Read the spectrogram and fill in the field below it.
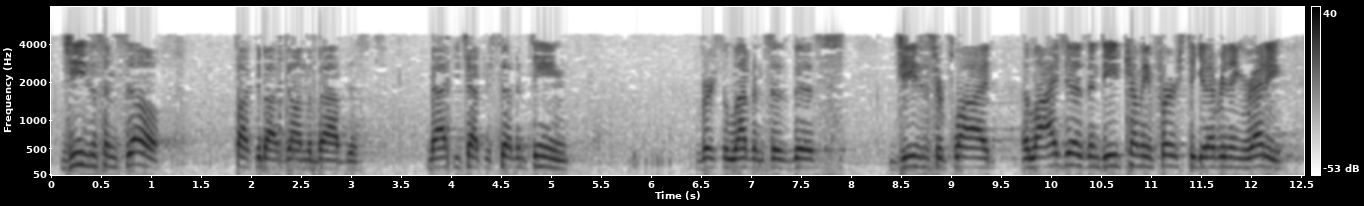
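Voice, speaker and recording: Against noticeable background noise, a man with an American accent speaks at a moderate pace in a high pitch, his intonation fairly even, his loudness very even, and his speech broken by long, frequent pauses. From Texas. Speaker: pastor. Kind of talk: sermon. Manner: hesitant, many fillers.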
